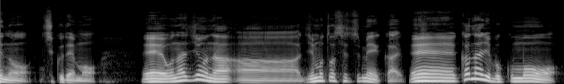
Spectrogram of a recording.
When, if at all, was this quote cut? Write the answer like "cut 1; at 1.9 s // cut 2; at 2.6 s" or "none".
cut 1; at 4.0 s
